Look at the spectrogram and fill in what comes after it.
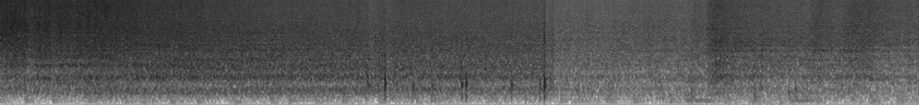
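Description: Chicken, garlic, ginger and onion sizzling in hot oil in an enamelled pot as dry rice is poured in, the sizzle loud at first and slowly fading. A few sharp clicks come around the middle, and a wooden spoon stirs the rice in near the end.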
